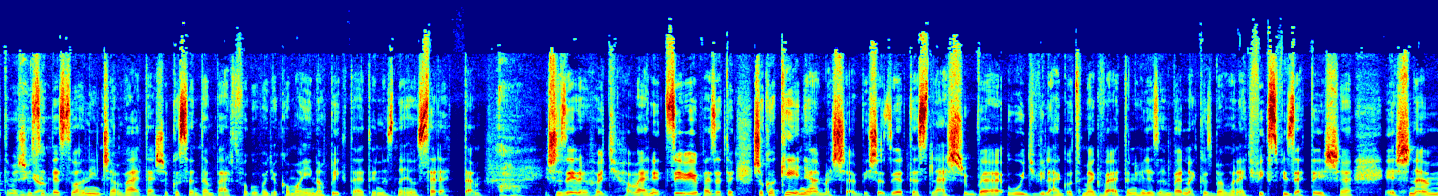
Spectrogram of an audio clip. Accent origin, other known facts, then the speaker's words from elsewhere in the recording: Budapest, Hungary; hiszen mondjuk Pesten egy panelben nőttem fel.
